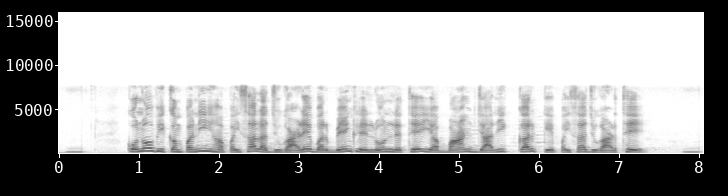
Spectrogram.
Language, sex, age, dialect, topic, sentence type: Chhattisgarhi, female, 18-24, Eastern, banking, statement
